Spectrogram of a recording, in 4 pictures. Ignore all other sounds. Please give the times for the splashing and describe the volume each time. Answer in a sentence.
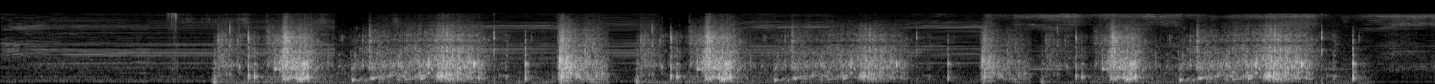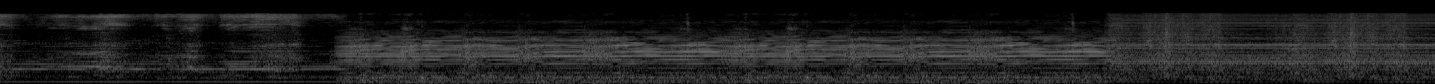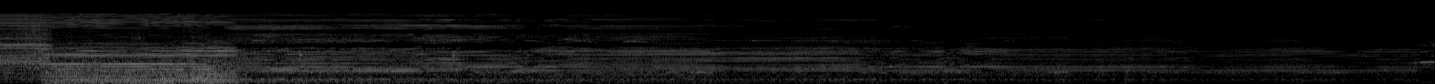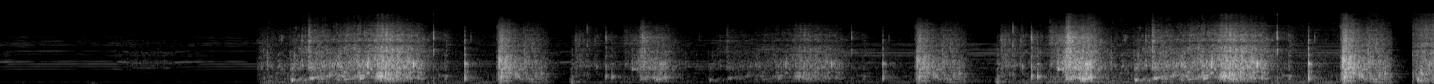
You can hear the splashing from 1.6 to 13.6 s, getting quieter then louder; and from 45.6 to 57.3 s, getting quieter then louder.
